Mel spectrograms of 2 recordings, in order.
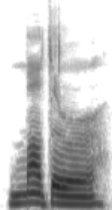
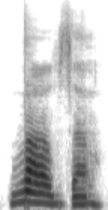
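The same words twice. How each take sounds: First: The final R is clearly sounded. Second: The final R is dropped, ending in a schwa. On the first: "an American might say mother, mother, and you get more of the R sound" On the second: "but in British English, um, you get mother"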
